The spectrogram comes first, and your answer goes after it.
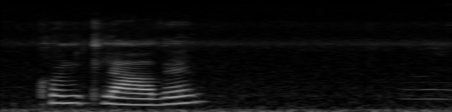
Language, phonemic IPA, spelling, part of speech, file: Italian, /konˈklave/, conclave, noun, It-conclave.ogg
